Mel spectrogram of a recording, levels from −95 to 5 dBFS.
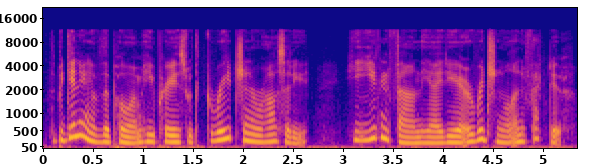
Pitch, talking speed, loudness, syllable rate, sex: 205 Hz, 200 wpm, -17 LUFS, 6.7 syllables/s, female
